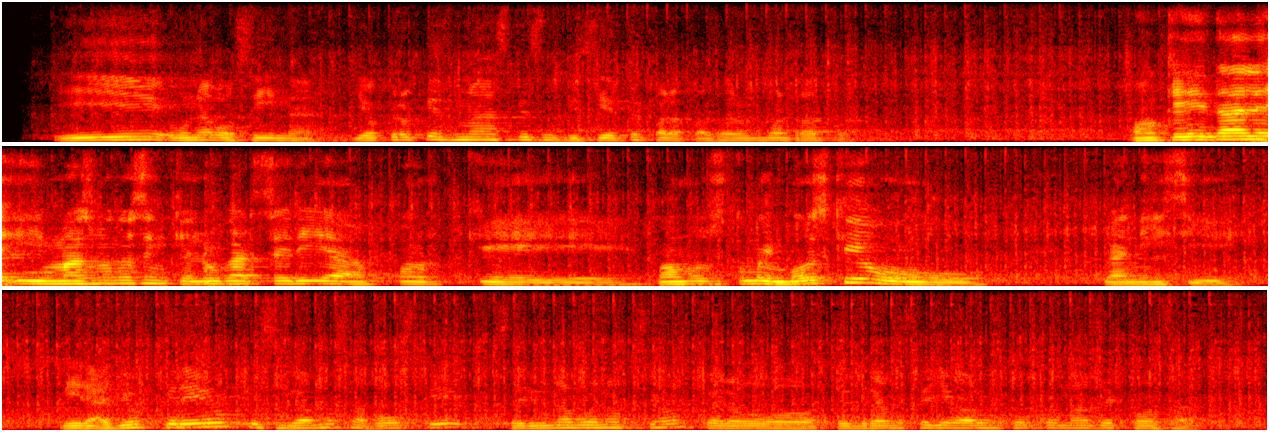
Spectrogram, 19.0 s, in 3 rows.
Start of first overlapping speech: none

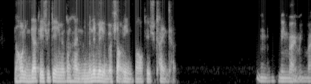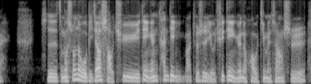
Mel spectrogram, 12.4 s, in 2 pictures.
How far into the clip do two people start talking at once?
none

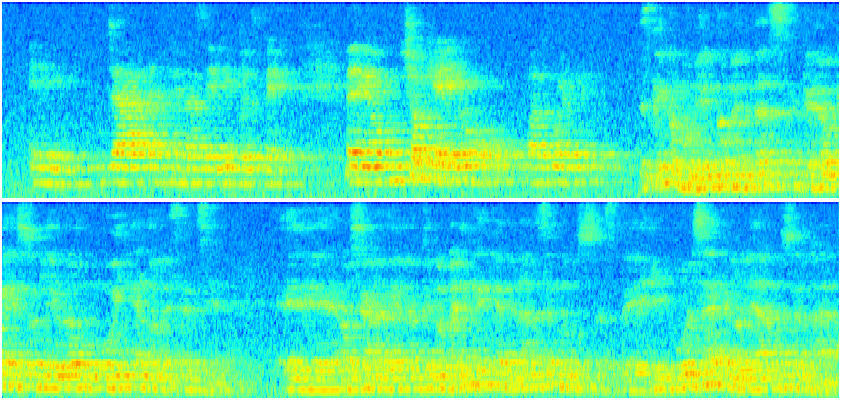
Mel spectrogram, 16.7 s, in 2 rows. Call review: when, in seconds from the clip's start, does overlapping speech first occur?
none

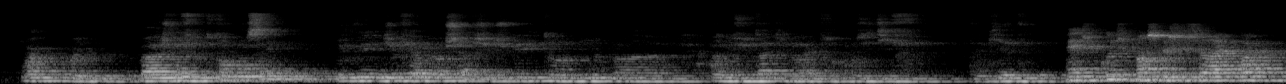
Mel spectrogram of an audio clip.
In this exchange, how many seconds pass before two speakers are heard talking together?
none

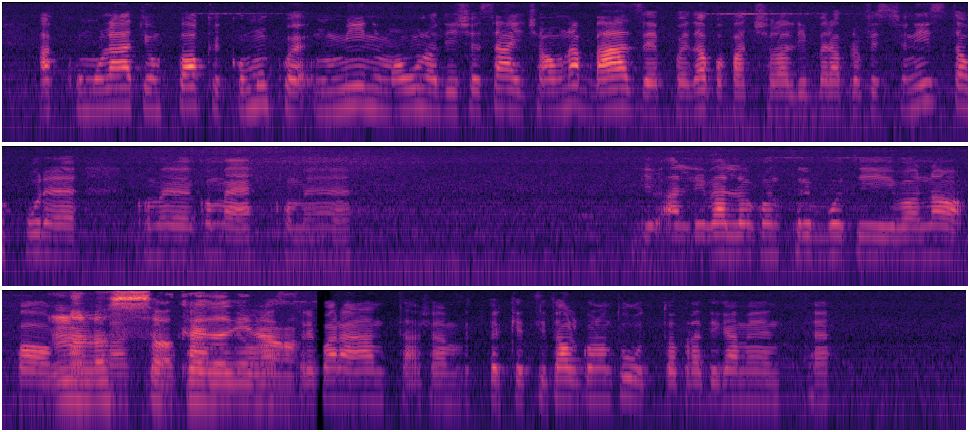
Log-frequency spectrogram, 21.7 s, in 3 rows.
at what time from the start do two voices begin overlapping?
14.8 s

